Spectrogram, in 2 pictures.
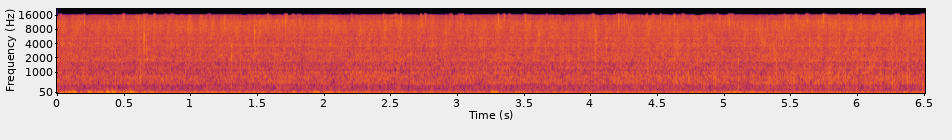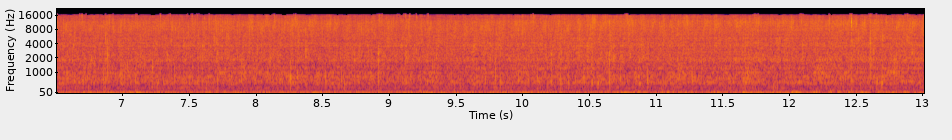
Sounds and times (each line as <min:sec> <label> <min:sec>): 0:00.0 Frying Bacon 0:13.0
